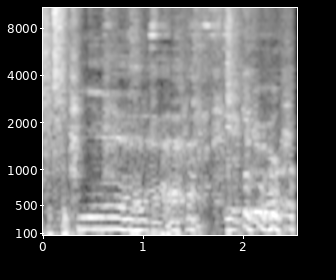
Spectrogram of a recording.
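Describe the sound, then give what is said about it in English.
A pit bull whimpers to be let in, in a string of drawn-out, wavering whines that rise and fall in pitch, fairly loud and continuous for a couple of seconds. “Mothers are going to hear this dog crying in the background.”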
